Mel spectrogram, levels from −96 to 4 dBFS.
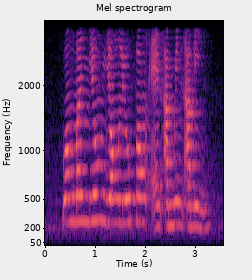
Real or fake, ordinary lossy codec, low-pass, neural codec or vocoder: real; AAC, 32 kbps; 3.6 kHz; none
